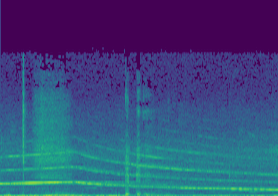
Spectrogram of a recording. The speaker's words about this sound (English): So before I do the next thing, I'm going to wait for the sirens to go by.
